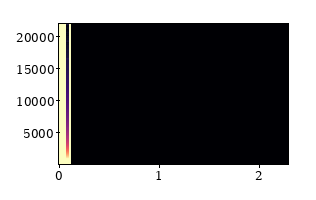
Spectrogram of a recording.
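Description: Near silence: the sound track is blank, with no sound from the dial being turned.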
